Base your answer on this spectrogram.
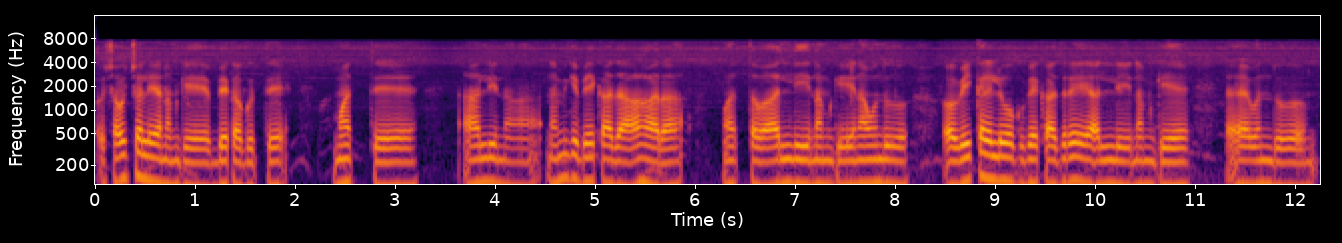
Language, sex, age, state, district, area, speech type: Kannada, male, 30-45, Karnataka, Dakshina Kannada, rural, spontaneous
